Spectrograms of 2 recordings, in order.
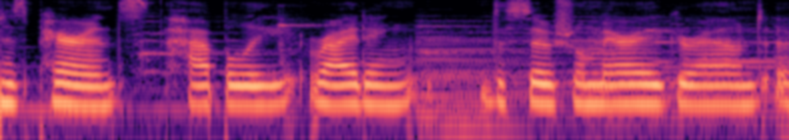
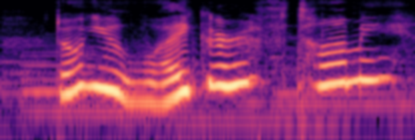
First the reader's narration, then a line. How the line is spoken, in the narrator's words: queried his mother anxiously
